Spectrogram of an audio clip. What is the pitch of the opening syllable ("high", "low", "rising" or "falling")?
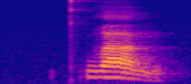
falling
